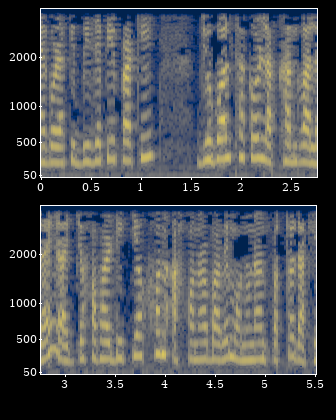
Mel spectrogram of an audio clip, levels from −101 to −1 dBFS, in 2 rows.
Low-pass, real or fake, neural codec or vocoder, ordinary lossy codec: 3.6 kHz; real; none; none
